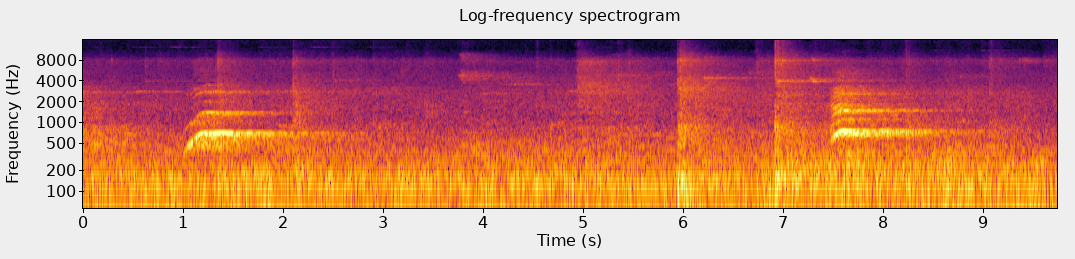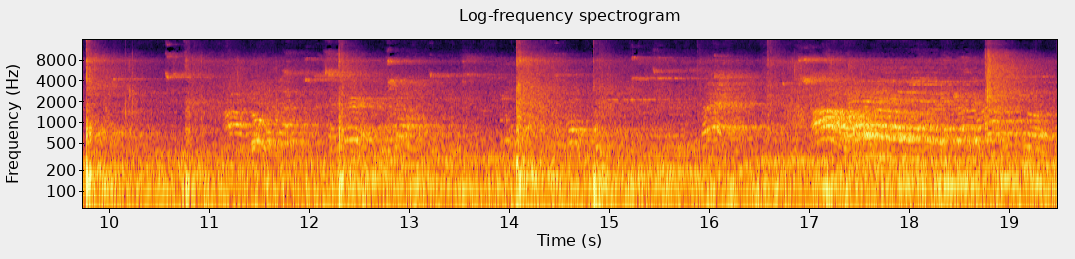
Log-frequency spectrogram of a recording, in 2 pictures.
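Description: Young men shout to each other during play in an echoing hall.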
